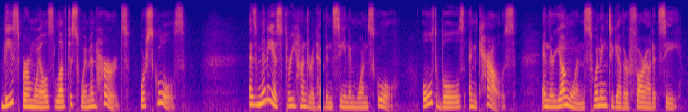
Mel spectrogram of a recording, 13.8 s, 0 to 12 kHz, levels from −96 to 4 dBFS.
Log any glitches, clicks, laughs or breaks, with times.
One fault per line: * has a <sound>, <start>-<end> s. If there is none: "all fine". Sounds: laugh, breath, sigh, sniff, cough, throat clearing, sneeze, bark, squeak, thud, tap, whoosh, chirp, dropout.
* has a dropout, 6.4-6.5 s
